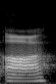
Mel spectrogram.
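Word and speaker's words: あ: It's pronounced ah.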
